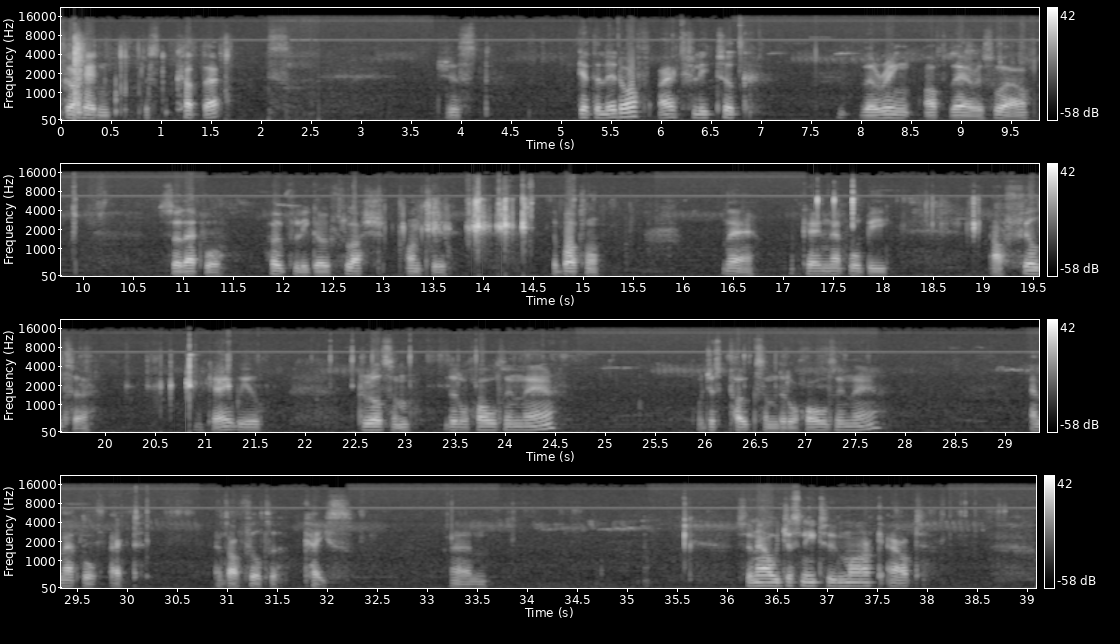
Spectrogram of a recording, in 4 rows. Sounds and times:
Speech: 0:00.0 - 0:02.3, 0:03.8 - 0:04.2, 0:05.2 - 0:07.0, 0:08.0 - 0:09.7, 0:10.8 - 0:13.7, 0:14.7 - 0:15.2, 0:16.4 - 0:18.1, 0:19.1 - 0:19.9, 0:20.9 - 0:21.6, 0:22.5 - 0:24.6, 0:25.9 - 0:27.8, 0:29.3 - 0:30.2, 0:30.9 - 0:32.3, 0:33.2 - 0:33.6, 0:36.1 - 0:38.0.

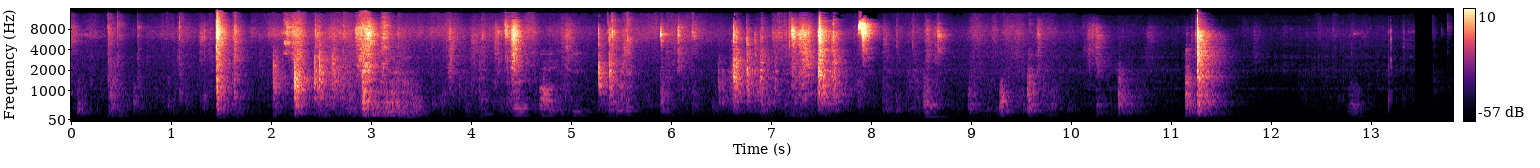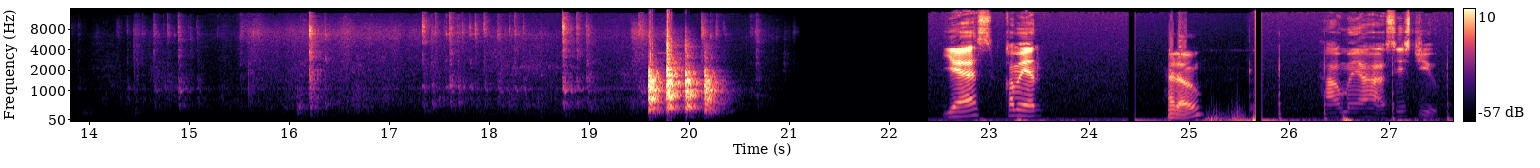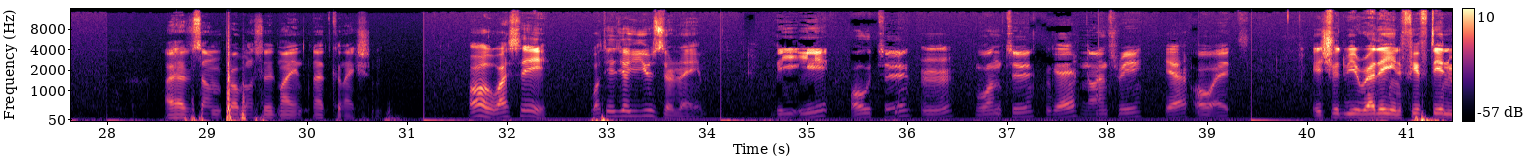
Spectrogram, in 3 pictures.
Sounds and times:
Inside, small room: 0:00.0 - 0:21.1.

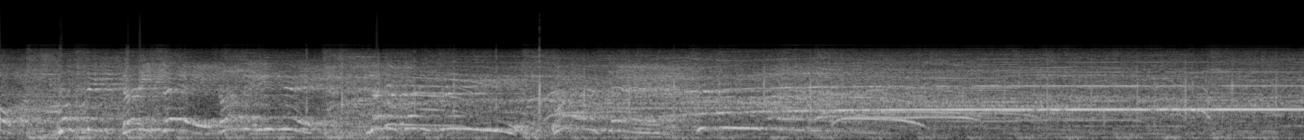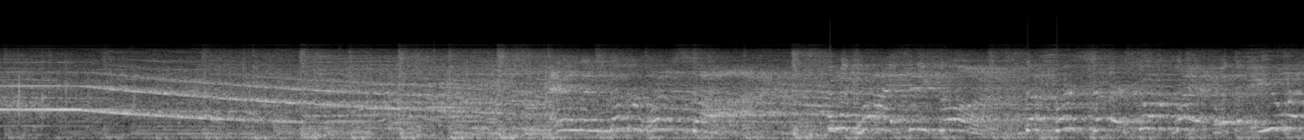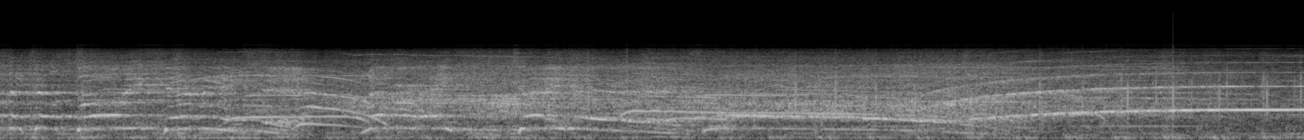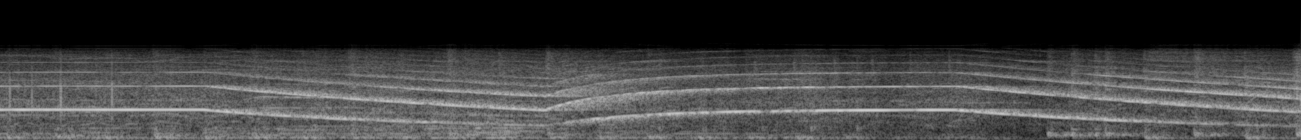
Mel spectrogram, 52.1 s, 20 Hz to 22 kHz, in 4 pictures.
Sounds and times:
Music: 0:00.0 - 0:52.1
Siren: 0:07.2 - 0:18.2, 0:32.2 - 0:52.1.

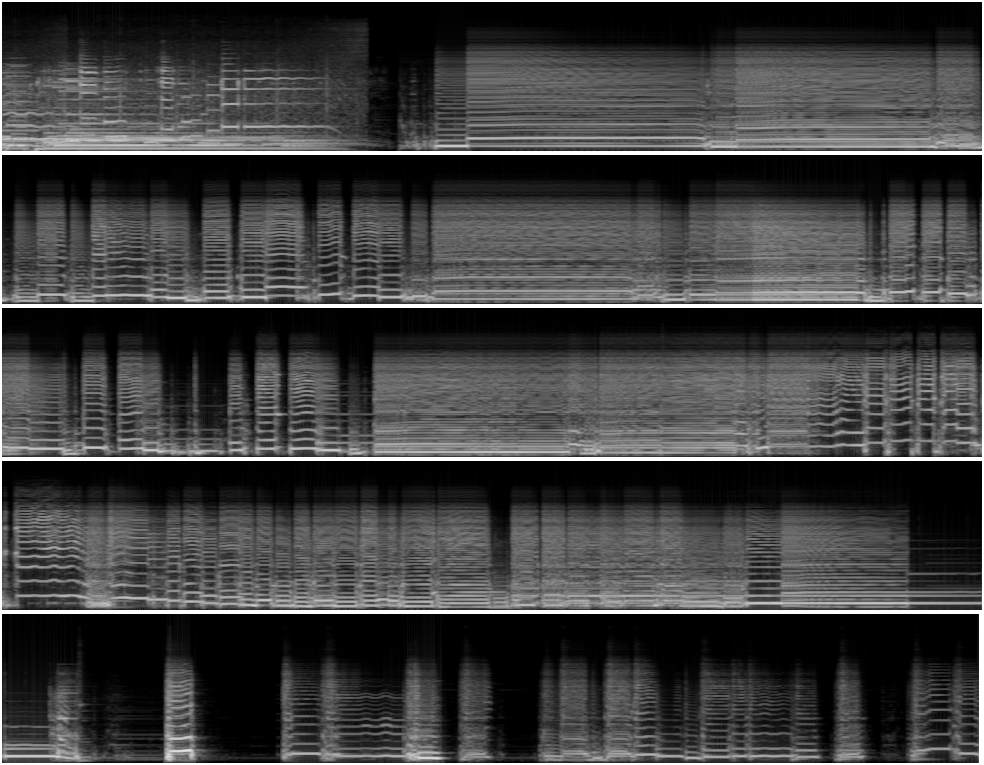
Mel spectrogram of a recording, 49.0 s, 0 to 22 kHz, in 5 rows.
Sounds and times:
Music: 0:00.0 - 0:41.3, 0:42.0 - 0:48.9
Distortion: 0:00.0 - 0:48.9.

